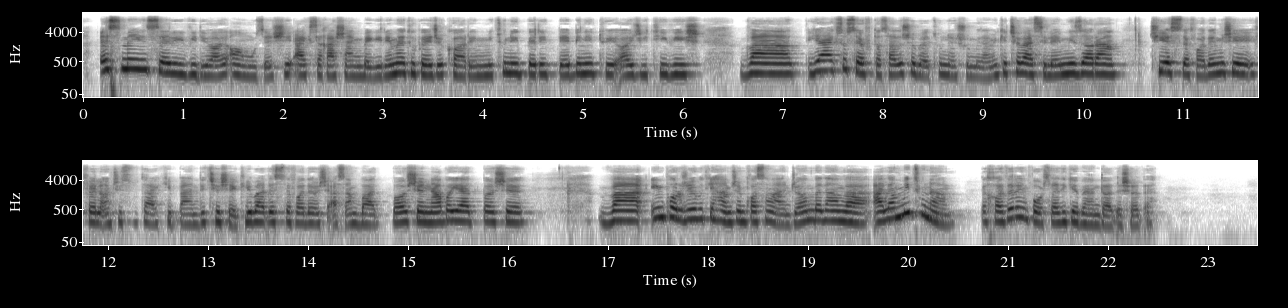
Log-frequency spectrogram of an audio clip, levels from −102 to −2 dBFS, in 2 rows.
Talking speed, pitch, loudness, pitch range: 180 wpm, 210 Hz, -23 LUFS, 195-225 Hz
